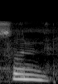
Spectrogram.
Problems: none marked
